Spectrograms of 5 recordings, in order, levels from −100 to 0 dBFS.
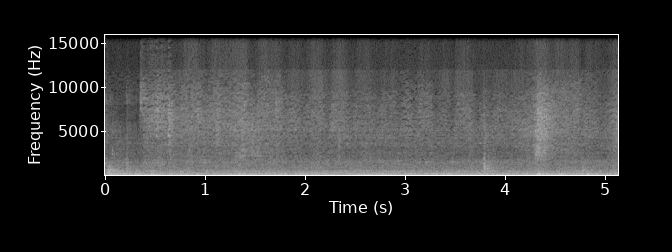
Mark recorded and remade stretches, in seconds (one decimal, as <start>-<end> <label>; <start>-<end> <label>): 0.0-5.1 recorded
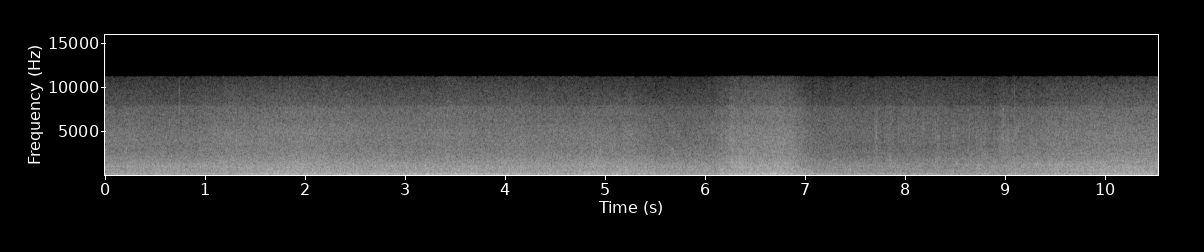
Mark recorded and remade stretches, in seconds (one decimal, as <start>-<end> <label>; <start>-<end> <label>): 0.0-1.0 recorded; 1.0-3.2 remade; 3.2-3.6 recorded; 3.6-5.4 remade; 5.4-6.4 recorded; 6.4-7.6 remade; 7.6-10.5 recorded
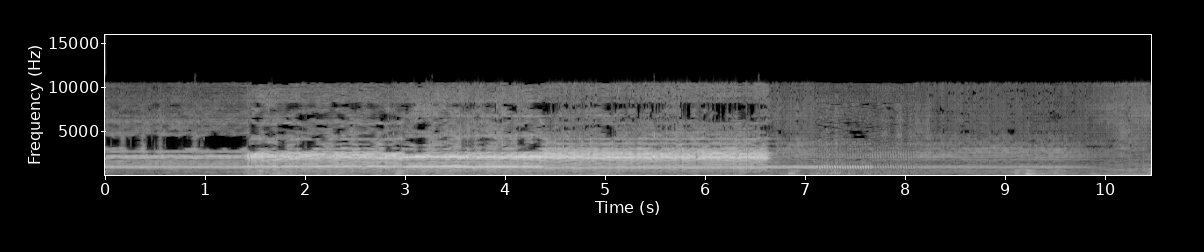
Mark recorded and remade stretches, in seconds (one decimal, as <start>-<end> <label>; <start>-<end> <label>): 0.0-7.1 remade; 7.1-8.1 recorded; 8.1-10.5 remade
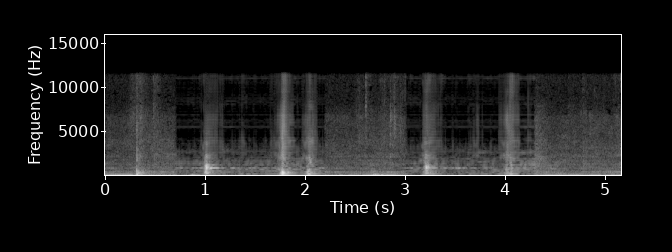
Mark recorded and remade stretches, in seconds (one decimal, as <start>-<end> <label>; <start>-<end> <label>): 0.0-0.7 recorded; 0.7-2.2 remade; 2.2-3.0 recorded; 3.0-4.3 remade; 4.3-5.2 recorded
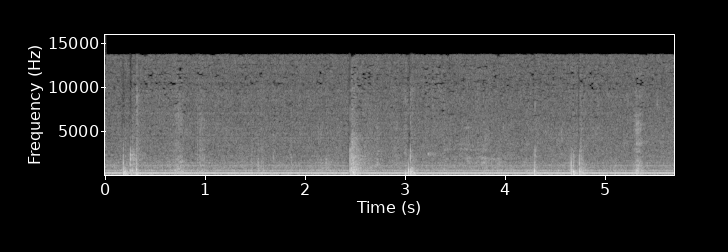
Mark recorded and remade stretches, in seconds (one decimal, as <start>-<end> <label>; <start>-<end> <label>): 0.0-3.4 remade; 3.4-4.4 recorded; 4.4-5.1 remade; 5.1-5.7 recorded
